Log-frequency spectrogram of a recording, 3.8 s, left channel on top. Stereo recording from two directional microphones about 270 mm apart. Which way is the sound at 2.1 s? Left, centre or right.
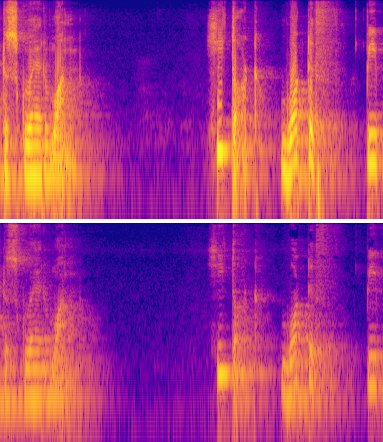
Left.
